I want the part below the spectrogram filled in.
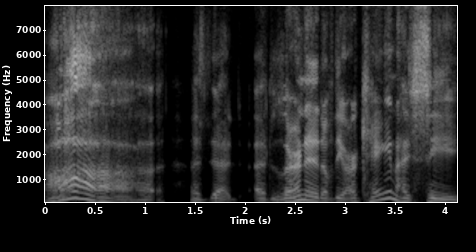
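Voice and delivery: goblin-like shopkeeper voice with drawn-out ah. A shopkeeper answers an adventurer asking what he has, in a goblin-like voice. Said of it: "Sounds like a goblin".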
